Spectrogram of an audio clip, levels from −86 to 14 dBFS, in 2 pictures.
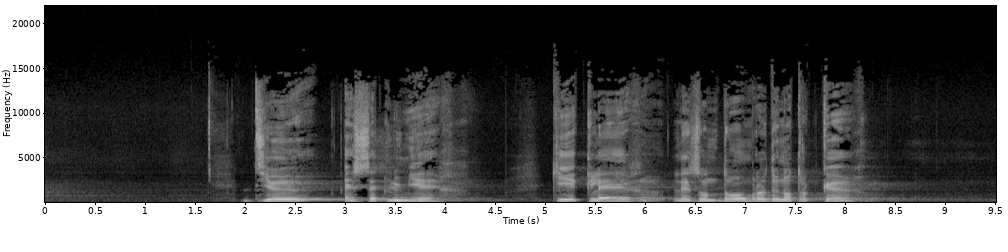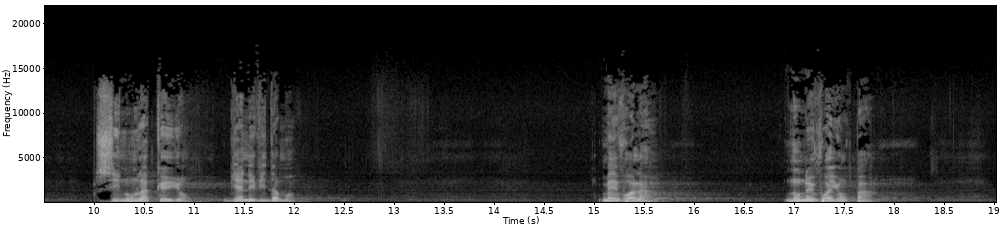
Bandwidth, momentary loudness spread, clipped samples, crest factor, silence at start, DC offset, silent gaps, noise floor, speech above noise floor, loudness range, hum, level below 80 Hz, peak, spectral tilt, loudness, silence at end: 16 kHz; 19 LU; under 0.1%; 20 dB; 2 s; under 0.1%; none; -58 dBFS; 41 dB; 8 LU; none; -46 dBFS; 0 dBFS; -3.5 dB/octave; -18 LUFS; 1.1 s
